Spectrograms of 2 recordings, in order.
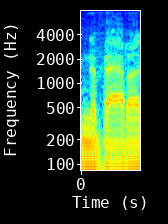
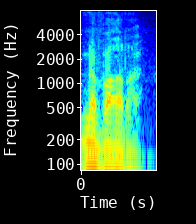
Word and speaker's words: Nevada: if you notice Danielle I pronounce it correctly Nevada not Nevada I do appreciate that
